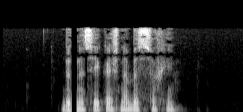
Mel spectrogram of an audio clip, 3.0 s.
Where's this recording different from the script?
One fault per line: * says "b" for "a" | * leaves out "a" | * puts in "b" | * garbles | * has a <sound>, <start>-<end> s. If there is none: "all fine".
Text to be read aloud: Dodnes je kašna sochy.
* has a dropout, 0.9-1.0 s
* puts in "bez"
